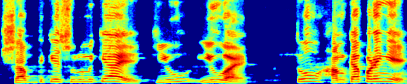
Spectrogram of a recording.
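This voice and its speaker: A man teaching English pronunciation in an online class, unwell with a slightly low voice, repeating words slowly and quizzing his students. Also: big pitch swings, a bit bright.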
